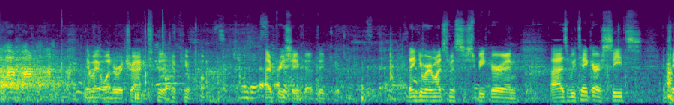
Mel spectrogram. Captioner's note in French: voix de l'interprète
